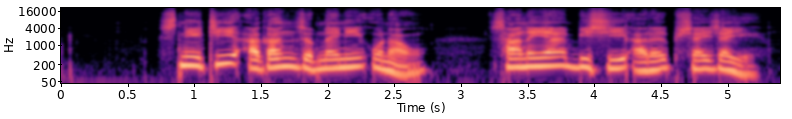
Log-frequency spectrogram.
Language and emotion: Bodo, neutral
